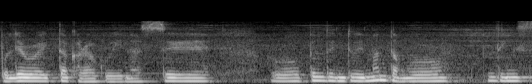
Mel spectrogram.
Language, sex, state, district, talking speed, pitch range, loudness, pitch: Nagamese, female, Nagaland, Kohima, 145 wpm, 150-160 Hz, -15 LUFS, 155 Hz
